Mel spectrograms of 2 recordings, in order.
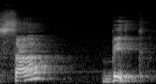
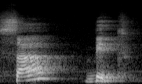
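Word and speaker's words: ثابت: So it will be pronounced as sa bit, beze b or te. Te is without te has no vowel sign, no diacritic, no vowel. So it is pronounced as sa bit.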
